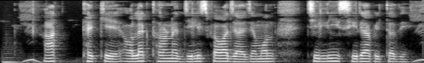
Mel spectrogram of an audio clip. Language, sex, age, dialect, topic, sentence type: Bengali, male, 31-35, Jharkhandi, agriculture, statement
